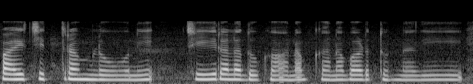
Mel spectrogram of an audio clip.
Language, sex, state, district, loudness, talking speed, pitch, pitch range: Telugu, female, Telangana, Adilabad, -18 LUFS, 65 wpm, 220 Hz, 215-235 Hz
